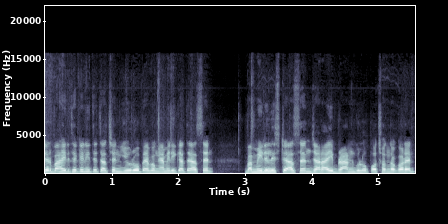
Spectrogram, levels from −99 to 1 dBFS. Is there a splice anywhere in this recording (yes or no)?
no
